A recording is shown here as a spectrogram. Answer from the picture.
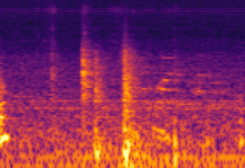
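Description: A felt-tip marker writing on a paper worksheet, two short strokes about a second in, over a steady low hum.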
